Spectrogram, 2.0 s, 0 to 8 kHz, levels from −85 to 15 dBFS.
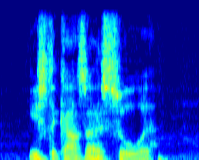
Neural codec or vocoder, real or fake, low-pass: codec, 16 kHz, 16 kbps, FunCodec, trained on Chinese and English, 50 frames a second; fake; 7.2 kHz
